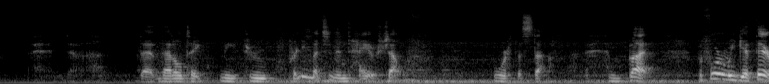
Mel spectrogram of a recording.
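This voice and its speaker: A man at a fairly slow pace, with light background noise. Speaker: book collector vlogger. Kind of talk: casual vlog chat. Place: home room. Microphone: phone near.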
